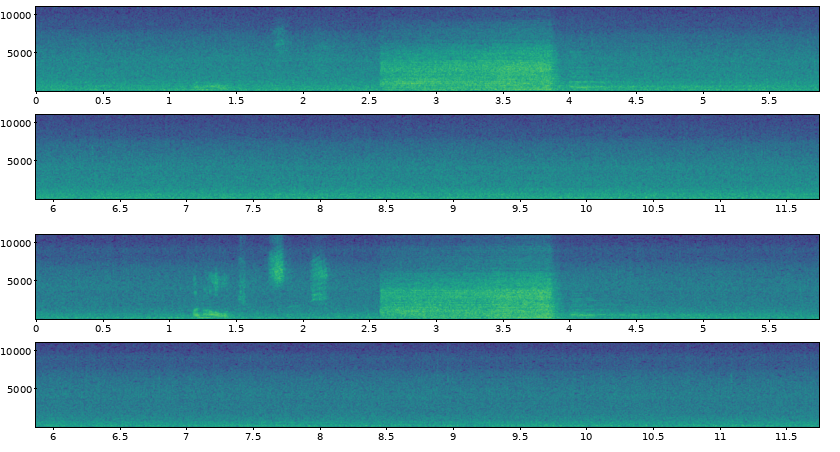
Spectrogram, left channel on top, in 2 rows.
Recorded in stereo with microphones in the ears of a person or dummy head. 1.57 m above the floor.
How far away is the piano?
About 3 m.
